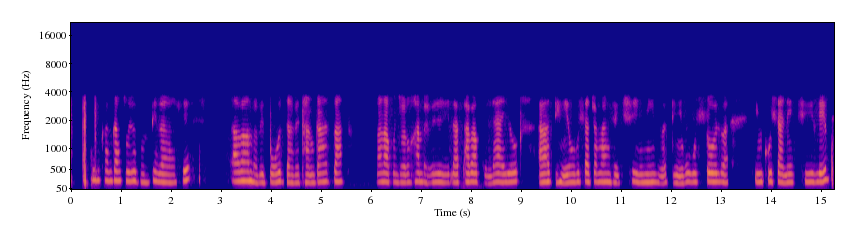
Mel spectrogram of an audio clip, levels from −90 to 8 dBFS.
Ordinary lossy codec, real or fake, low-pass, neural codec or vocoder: AAC, 32 kbps; fake; 3.6 kHz; codec, 24 kHz, 1.2 kbps, DualCodec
